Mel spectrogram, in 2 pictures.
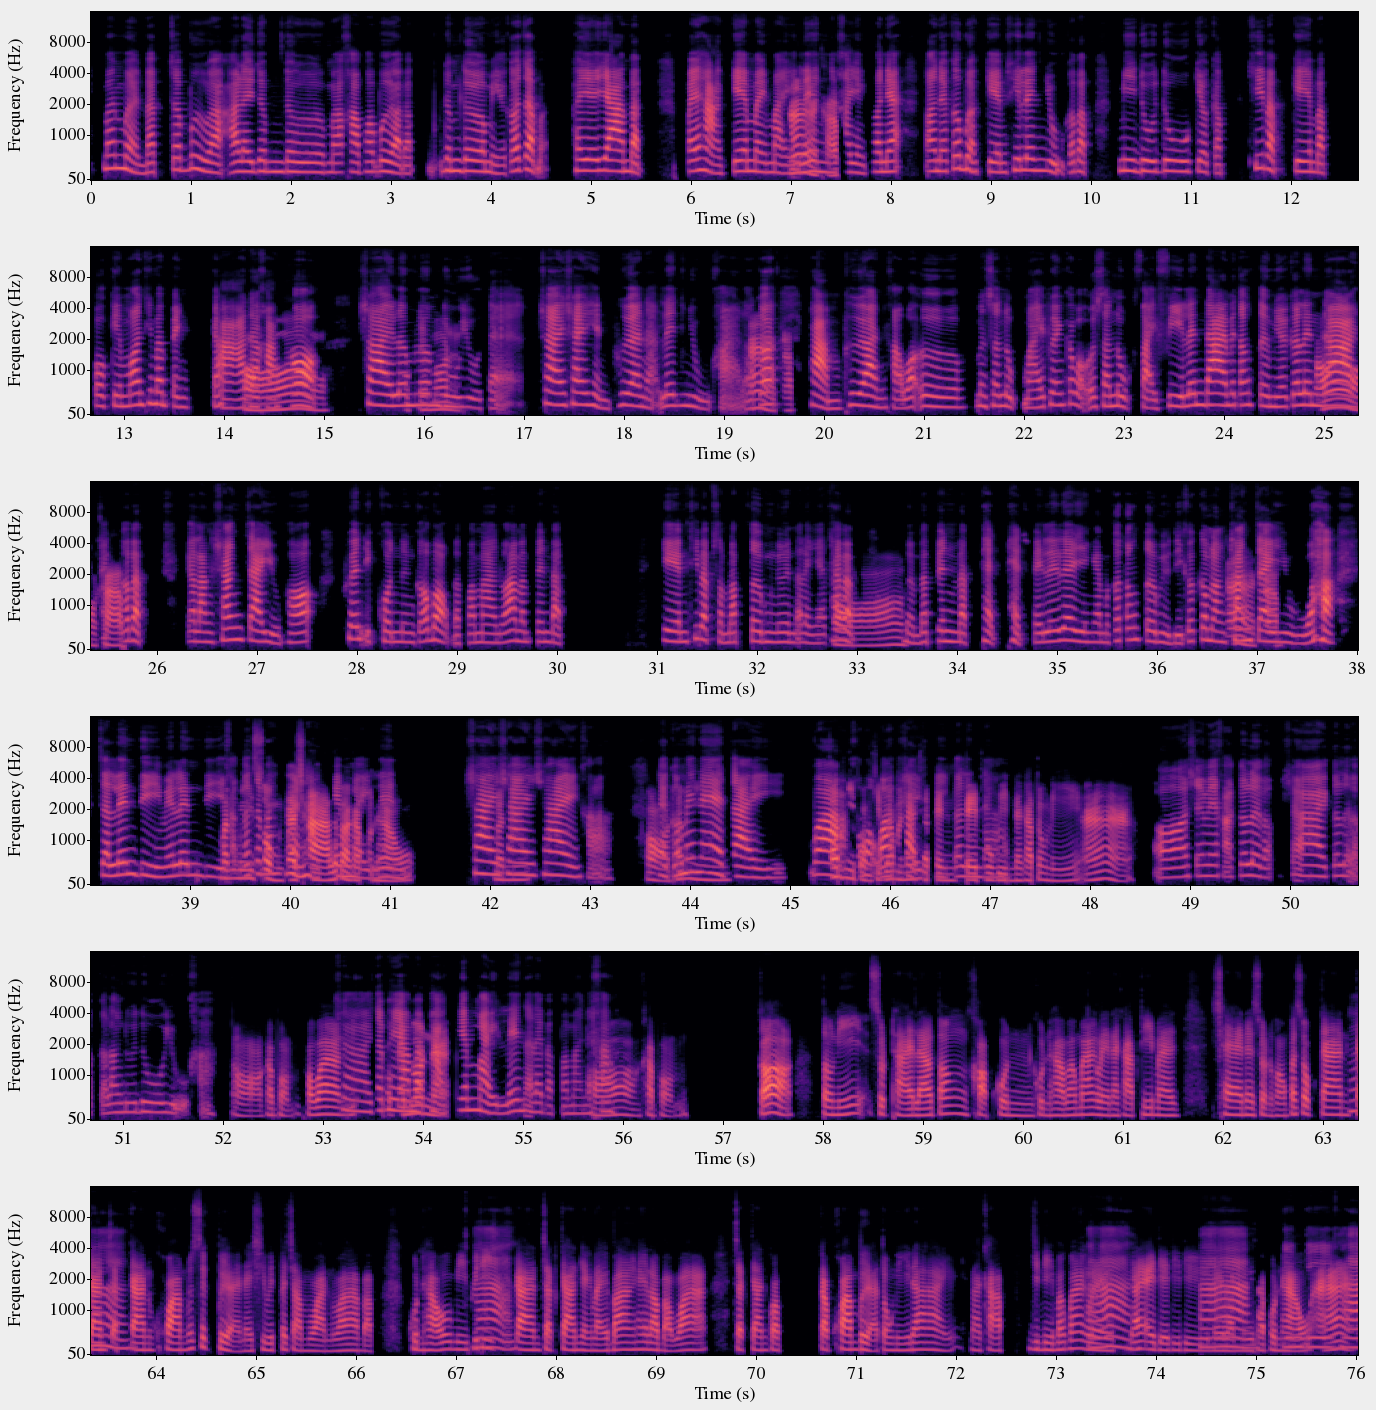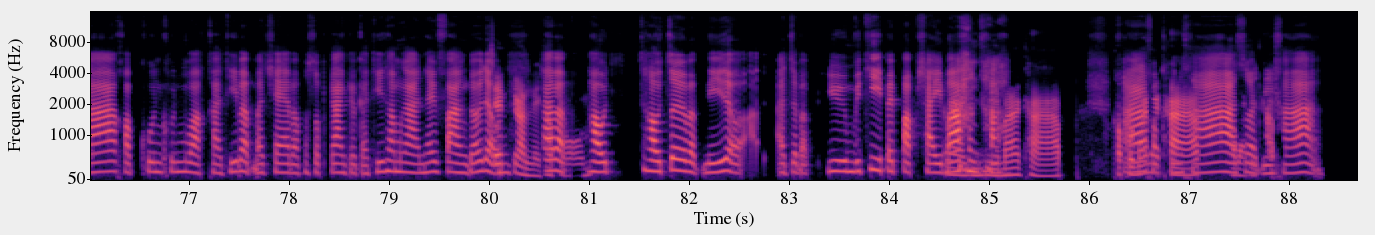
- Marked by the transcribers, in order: tapping; other background noise; laughing while speaking: "ว่า"; in English: "Pay to win"; laughing while speaking: "บ้าง"
- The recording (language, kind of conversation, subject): Thai, unstructured, คุณมีวิธีจัดการกับความรู้สึกเบื่อในชีวิตประจำวันอย่างไร?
